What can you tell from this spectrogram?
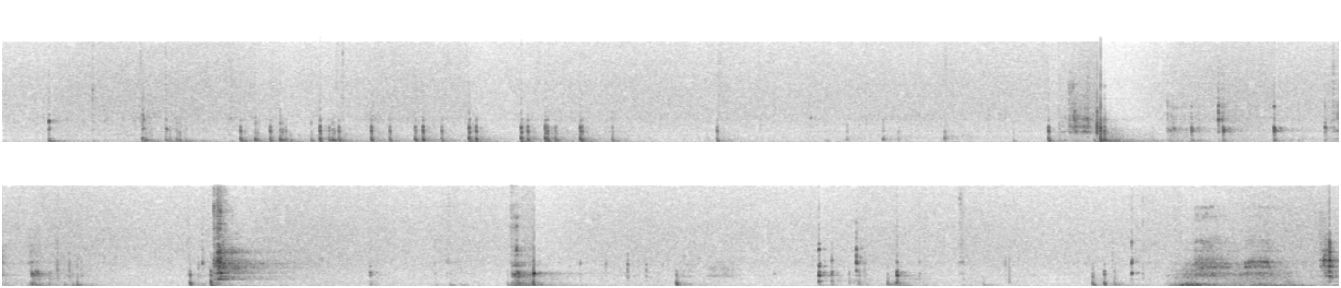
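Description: Screwdriver and small screws working on the metal top cover plate of a KNF diaphragm pump head: a quick run of small metallic clicks and taps in the first few seconds, then scattered single knocks as tools and parts are handled.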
